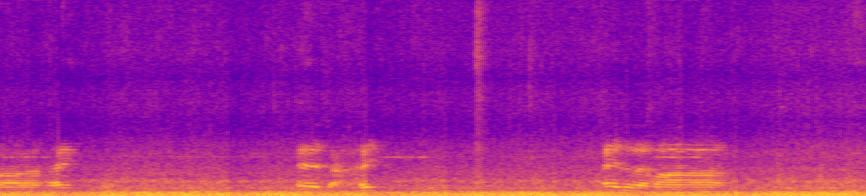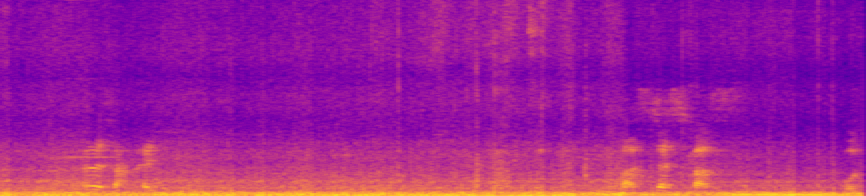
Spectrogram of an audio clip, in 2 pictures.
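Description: Traffic hums steadily on a city street.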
